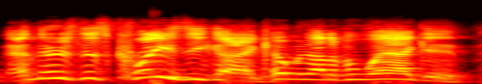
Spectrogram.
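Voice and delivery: loud, high, laughing exclamation; mock excited outburst. GM mimics a wild random encounter.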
